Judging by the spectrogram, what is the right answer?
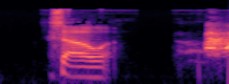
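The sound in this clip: Dogs barking: one drawn-out, tonal bark, then after a short pause a harsher, noisier burst. Both are loud and heard alone, with no talk over them.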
